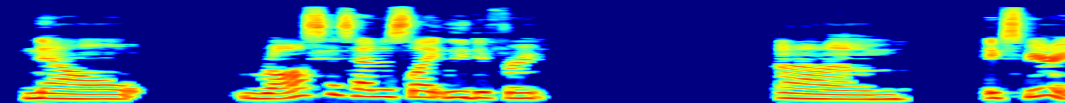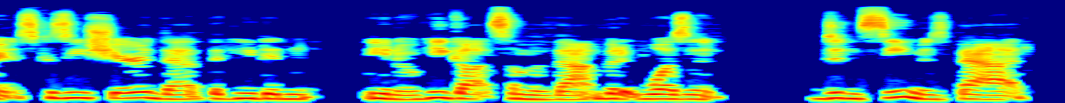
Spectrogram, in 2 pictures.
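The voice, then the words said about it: Speaker's own regional accent. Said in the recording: “let me make sure I pronounce that correctly with my accent.”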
